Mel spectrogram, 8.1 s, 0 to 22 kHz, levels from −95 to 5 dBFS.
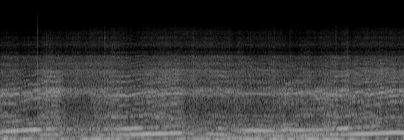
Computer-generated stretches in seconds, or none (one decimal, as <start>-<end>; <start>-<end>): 0.0-8.1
